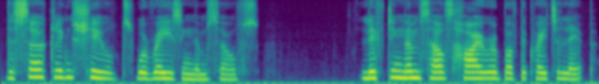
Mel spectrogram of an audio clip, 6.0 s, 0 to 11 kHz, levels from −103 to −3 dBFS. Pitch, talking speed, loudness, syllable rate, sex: 235 Hz, 130 wpm, -17 LUFS, 5.2 syllables/s, female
